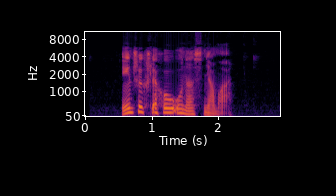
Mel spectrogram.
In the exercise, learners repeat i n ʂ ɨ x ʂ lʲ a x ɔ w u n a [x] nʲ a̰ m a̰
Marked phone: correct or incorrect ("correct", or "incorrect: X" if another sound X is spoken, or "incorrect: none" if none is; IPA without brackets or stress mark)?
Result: incorrect: s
